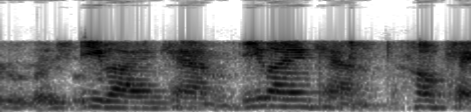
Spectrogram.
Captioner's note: laughs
